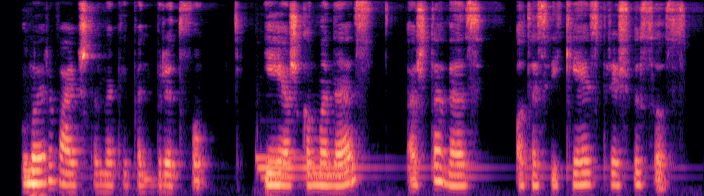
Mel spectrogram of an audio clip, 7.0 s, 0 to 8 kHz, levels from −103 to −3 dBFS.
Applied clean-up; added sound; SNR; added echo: neural mask model DeepFilterNet 3.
